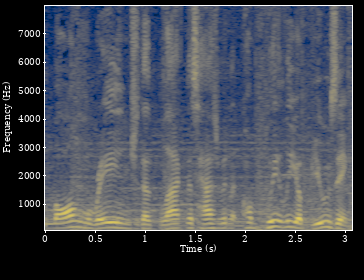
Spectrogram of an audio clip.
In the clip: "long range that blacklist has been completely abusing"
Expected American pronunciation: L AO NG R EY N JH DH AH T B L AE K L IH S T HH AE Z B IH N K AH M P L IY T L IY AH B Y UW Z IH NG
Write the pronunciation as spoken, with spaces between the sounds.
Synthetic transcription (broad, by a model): L AO NG R EY N JH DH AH T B L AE K N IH S HH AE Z B IH N K AH M P L IY T L IY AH B Y UW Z IH NG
